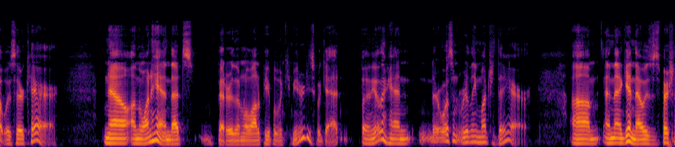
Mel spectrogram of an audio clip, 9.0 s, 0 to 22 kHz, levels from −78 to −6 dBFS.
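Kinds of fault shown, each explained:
No faults can be heard in this speech. It has come through a call path whose coding keeps content up to about 12 kHz, with little audible above that.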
